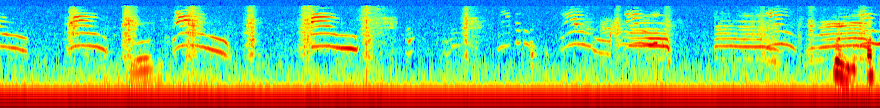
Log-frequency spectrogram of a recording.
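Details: Persian kittens, possibly orange ones, shown growing up: a rapid run of high, arching mews, several overlapping and rising then falling, about three per second, with sharp clicks between them and a low background hum.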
